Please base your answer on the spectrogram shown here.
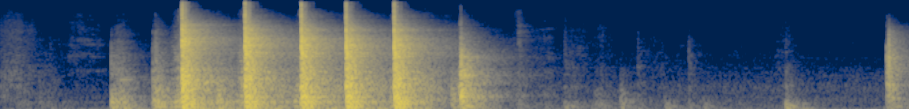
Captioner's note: hammer clunking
